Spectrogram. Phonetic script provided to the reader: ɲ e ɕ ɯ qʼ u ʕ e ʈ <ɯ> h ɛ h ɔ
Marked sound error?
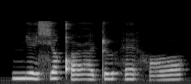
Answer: no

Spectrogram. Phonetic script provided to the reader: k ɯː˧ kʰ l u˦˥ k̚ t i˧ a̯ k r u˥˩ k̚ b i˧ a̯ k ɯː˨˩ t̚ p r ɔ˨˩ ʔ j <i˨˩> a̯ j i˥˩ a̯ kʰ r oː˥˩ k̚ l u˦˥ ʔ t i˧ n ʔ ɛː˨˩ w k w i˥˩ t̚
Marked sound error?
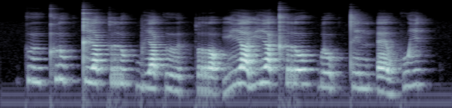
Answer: yes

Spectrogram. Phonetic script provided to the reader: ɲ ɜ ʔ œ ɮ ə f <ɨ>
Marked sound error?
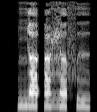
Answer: no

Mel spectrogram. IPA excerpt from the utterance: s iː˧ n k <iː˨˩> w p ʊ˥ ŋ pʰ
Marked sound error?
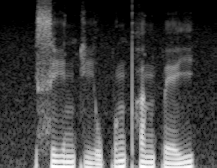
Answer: no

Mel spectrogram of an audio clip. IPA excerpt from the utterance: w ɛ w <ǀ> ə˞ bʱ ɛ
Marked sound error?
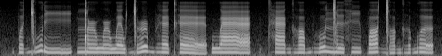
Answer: yes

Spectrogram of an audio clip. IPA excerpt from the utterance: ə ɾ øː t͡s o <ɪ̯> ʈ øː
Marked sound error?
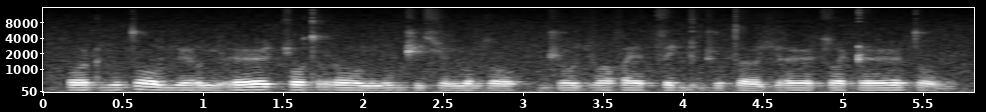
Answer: no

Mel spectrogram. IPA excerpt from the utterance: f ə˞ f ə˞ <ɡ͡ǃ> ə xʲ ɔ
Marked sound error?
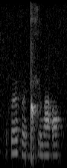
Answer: no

